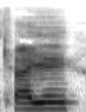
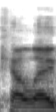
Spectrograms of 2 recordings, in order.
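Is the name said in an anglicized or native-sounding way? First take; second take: native; anglicized. First: The name is said with a native-sounding pronunciation. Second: The name is said with an anglicized pronunciation. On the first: "I think it's Calle" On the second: "I just say Calais because I'm not going to use, I, I can't use that proper pronunciation"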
